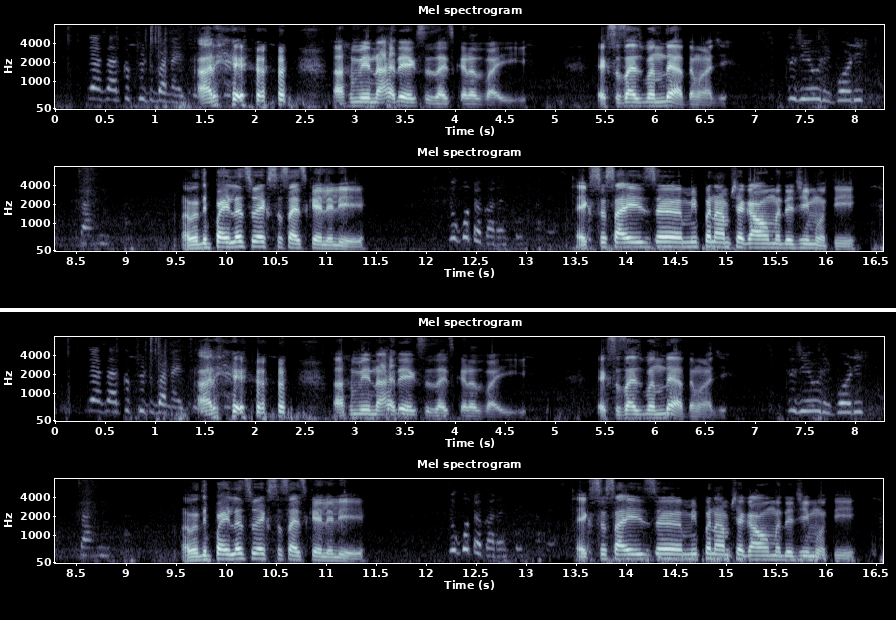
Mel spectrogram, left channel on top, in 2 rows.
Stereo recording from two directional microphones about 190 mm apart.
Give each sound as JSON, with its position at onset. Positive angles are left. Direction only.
{"t": 0.3, "sound": "bird", "side_deg": -25}
{"t": 1.4, "sound": "speech", "side_deg": 0}
{"t": 7.5, "sound": "speech", "side_deg": -40}
{"t": 9.6, "sound": "speech", "side_deg": 0}
{"t": 12.4, "sound": "speech", "side_deg": -30}
{"t": 13.5, "sound": "speech", "side_deg": -5}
